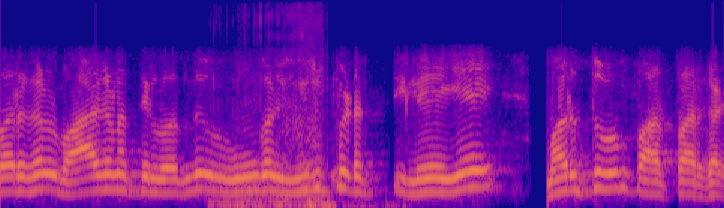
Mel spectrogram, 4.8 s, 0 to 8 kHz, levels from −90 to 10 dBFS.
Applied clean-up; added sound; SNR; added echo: none; Zipper (clothing); 13 dB; none.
